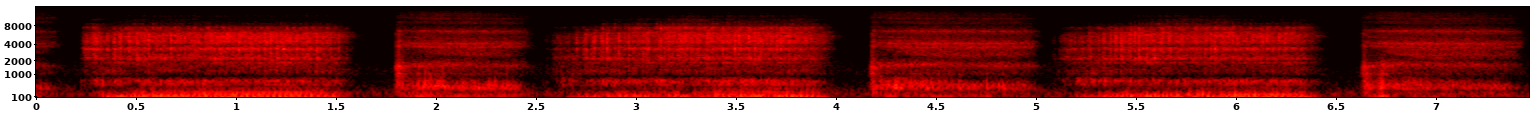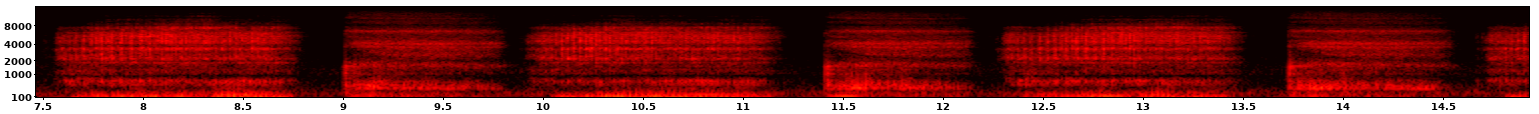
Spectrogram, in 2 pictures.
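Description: Regular loud, coarse snores at about 12 breaths a minute, each inhale and exhale rumbling; persistent heavy snoring.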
